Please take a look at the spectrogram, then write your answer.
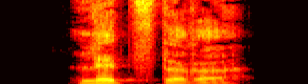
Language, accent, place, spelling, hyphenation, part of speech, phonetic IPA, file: German, Germany, Berlin, letztere, letz‧te‧re, adjective, [ˈlɛtstəʁə], De-letztere.ogg
- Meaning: latter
